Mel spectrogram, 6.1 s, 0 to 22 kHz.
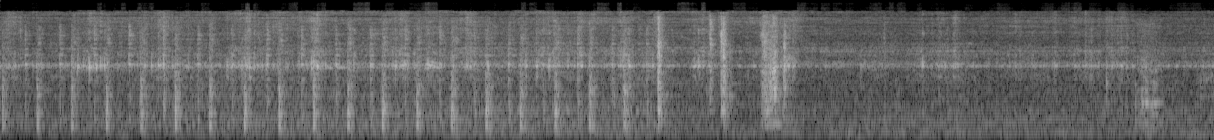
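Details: Webster 256 record changer turntable after motor disassembly, lubrication and replaced rotted bushings: steady ticking around 87 a minute with a faint high whine, uneven and dragging, then fading; motor dead spot and speed fluctuation remain.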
